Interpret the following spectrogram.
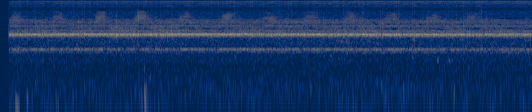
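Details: Cicadas in Taroko National Park, Taiwan, sing a steady, high, ringing drone that holds one pitch without a break.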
